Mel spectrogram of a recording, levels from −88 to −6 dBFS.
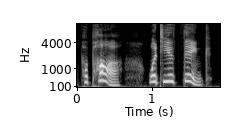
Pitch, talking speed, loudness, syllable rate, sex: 275 Hz, 155 wpm, -19 LUFS, 4.4 syllables/s, female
